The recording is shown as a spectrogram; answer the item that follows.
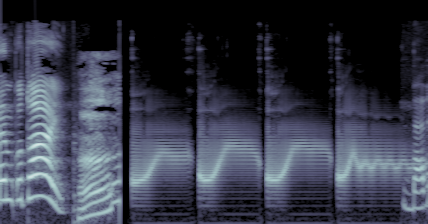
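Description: A cartoon-style comedy sound effect: a quick upward slide, then a rising boing-like tone repeated four times in a row, each rising, holding and fading, about two-thirds of a second apart. It comes right after a short burst of high-pitched speech.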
